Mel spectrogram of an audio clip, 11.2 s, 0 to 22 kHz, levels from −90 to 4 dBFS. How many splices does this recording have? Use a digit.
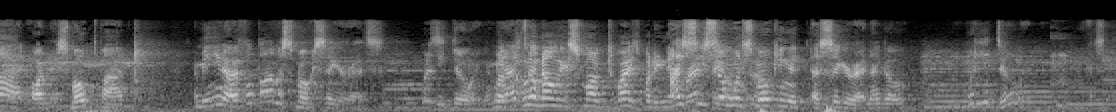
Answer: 0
